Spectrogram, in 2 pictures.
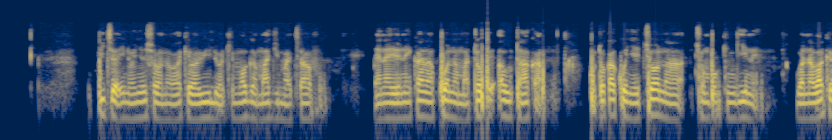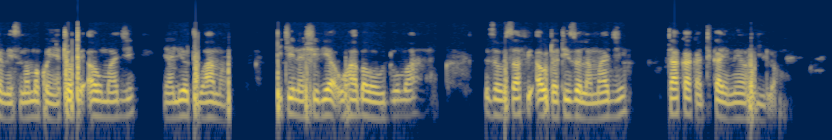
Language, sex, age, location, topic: Swahili, male, 18-24, Kisumu, health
